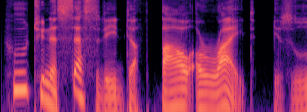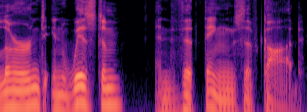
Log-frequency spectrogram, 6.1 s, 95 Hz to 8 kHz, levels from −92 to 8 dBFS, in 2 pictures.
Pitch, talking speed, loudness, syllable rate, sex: 110 Hz, 145 wpm, -21 LUFS, 3.9 syllables/s, male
